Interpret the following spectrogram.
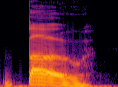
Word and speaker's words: bow: So this word is pronounced bow. And it's what you use to shoot somebody if you want to shoot them with an arrow.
